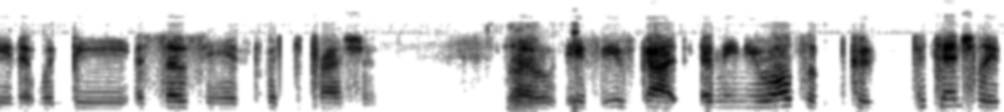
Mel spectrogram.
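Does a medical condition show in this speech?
No.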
